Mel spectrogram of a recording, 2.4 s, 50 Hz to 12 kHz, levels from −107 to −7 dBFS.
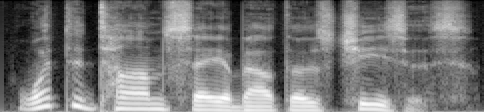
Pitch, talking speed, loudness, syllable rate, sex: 140 Hz, 175 wpm, -14 LUFS, 4.5 syllables/s, male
